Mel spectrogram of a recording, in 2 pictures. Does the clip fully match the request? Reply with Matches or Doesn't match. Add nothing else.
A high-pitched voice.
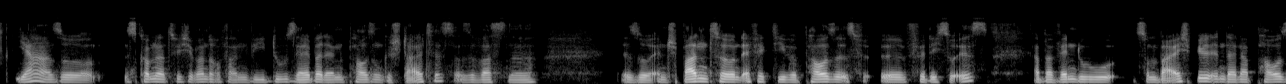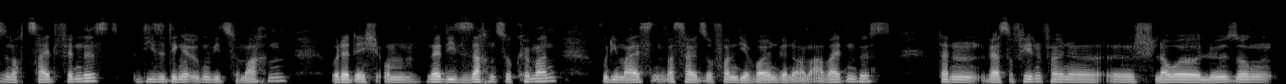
Doesn't match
